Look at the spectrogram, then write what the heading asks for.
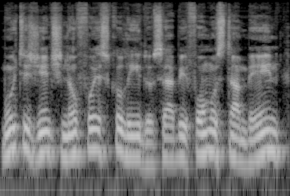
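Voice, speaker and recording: Older American man speaking halting learned Portuguese. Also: medium pitch, dark tone. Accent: American English. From United States. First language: English. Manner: halting, many restarts, searches for words in a second language. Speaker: interview guest. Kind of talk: unscripted interview storytelling.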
